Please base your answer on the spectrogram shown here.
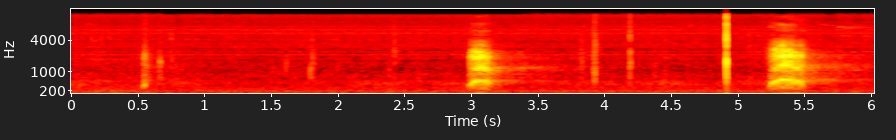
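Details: A roe deer doe on alert with her fawn gives two hoarse, gruff barks a couple of seconds apart, an alarm call.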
